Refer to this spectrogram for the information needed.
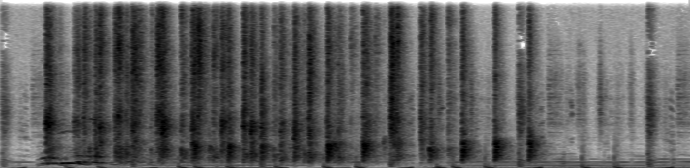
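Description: Applause: a run of sharp, steady hand claps continuing for about seven seconds at a moderately loud level, with a faint sustained hum beneath.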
